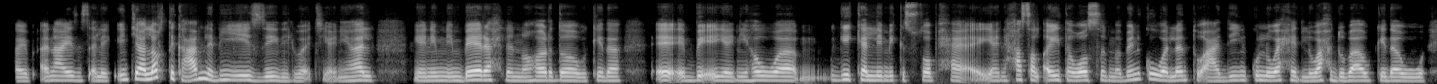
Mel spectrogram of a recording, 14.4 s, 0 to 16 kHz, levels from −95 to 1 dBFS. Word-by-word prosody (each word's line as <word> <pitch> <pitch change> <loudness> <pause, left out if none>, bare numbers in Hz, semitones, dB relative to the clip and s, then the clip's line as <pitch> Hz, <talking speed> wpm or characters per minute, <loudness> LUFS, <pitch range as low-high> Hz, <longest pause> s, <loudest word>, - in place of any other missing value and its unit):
طيّب، 155 -1 -2
أنا 180 +2 -2
عايزة 185 -1 0
أسألِك 170 -1 -4
أنتِ 220 +4 +1
علاقتِك 250 - +4
عاملة 215 +7 +3
بيه 200 +1 -3
إيه 195 0 +1
إزاي 170 0 -2
دلوقتي 155 -1 -7
يعني؟ 160 - -6
هل 180 0 0 0.4
يعني 170 +1 -1
من 175 0 -2
امبارح 195 +2 +4
للنهارده 175 0 0
وكده، 170 +1 -2 0.3
آآ 185 - +4
ب 170 +1 -7
يعني 170 -2 0
هو 180 -2 +3 0.4
جيه 210 +3 0
كلمِك 185 -2 +1
الصبح، 175 0 -4 0.2
يعني 170 +1 -3
حصل 200 -1 -2
أي 195 - +3
تواصل 185 0 +1
ما 165 - -5
بينكم، 220 +8 -2
والّا 185 -4 +3
أنتم 190 - -5
قاعدين 165 +4 -2
كل 190 -1 -2
واحد 185 -1 +1
لوحده 170 +1 -1
بقى 170 0 +3
وكده، 165 0 -1
و 160 0 -2
180 Hz, 165 wpm, -23 LUFS, 170-190 Hz, 0.4 s, علاقتِك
